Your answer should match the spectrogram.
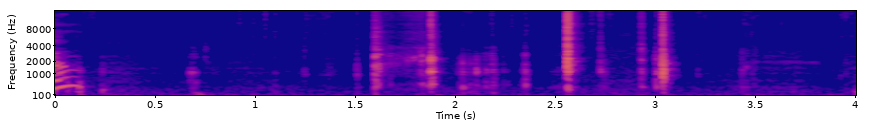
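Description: A few short, light clicks and taps of small craft items being handled and set down on a desk, after a quiet first second or so; the sharpest tap comes about two and a half seconds in.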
